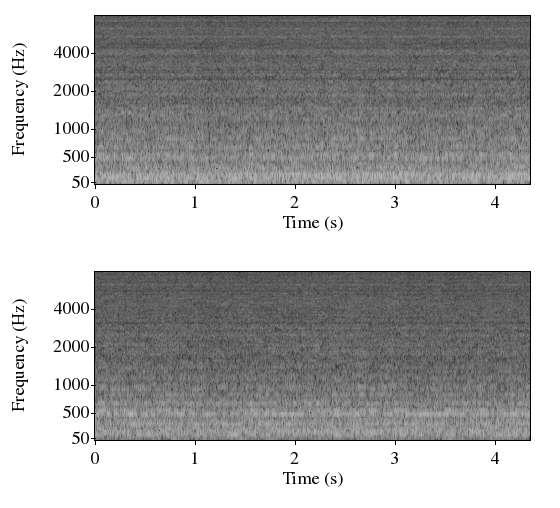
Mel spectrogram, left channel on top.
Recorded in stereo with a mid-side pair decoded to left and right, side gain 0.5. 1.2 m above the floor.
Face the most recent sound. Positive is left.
turn(degrees=65)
